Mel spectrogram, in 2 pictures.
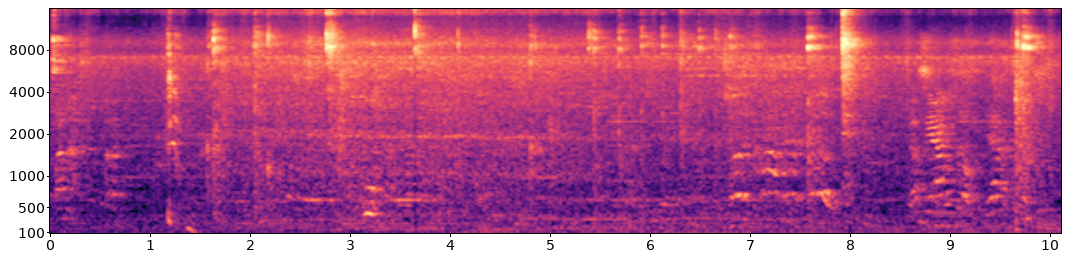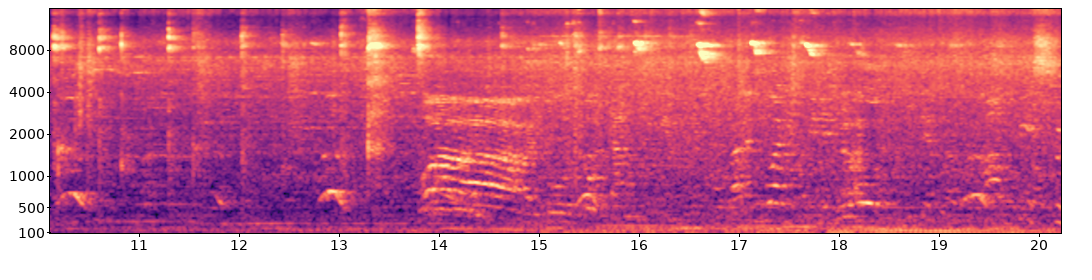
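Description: A crowd of onlookers chatters and cheers nearby.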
